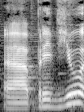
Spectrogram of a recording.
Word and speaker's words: Preview: Preview это, она получается как Pre и Vue, то есть вот так она читается, хотя как будто превью какой-то, предосмотр.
